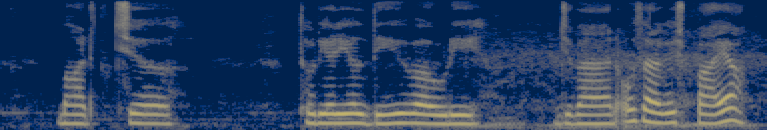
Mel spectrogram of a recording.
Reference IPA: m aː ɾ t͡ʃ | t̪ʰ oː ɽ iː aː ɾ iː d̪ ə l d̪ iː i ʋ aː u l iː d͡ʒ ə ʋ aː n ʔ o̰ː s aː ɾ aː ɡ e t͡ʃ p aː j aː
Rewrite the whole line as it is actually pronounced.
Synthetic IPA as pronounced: m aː ɾ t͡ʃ | t̪ʰ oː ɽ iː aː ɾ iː ə l d̪ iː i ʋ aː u ɽ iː d͡ʒ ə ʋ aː n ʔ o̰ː s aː ɾ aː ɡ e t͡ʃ p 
